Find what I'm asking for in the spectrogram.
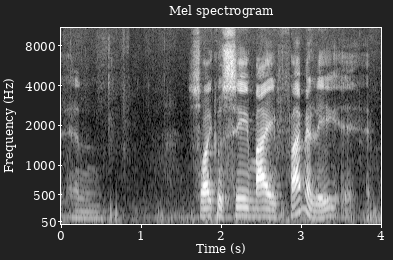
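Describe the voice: Over audible room echo, a man talks at a slow pace in a medium pitch, with a slightly mellow tone and ordinary pitch variation.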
